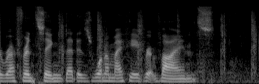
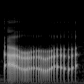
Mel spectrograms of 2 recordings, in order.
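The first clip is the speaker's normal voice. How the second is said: very low, creaky pirate growl; vocal fry growl. Shown as a demonstration. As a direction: grind it out deep in the throat. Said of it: "I can add more vocal fry".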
